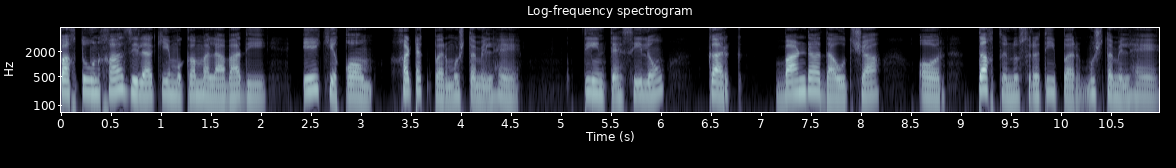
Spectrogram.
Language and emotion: Urdu, neutral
